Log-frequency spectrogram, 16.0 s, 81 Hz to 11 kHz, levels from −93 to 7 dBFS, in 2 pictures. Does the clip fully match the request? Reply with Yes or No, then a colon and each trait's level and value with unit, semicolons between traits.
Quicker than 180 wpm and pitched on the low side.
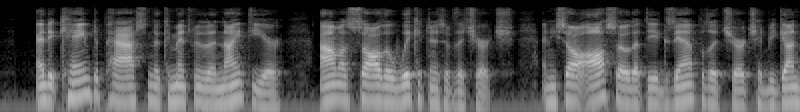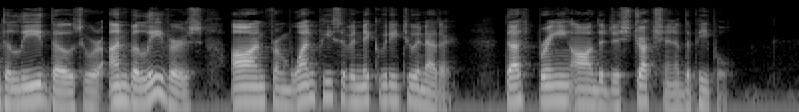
Yes: average, 200 wpm; low, 125 Hz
